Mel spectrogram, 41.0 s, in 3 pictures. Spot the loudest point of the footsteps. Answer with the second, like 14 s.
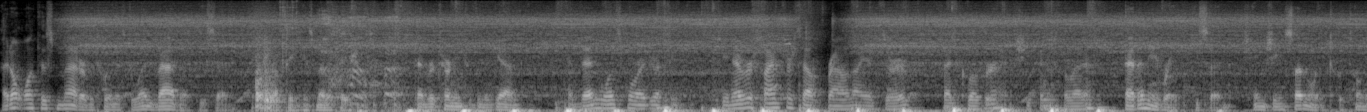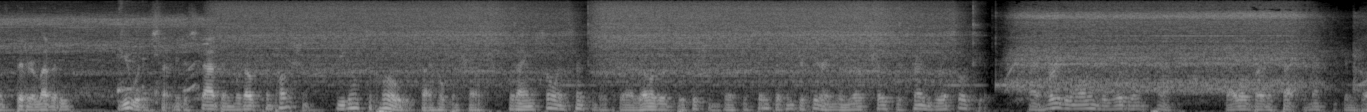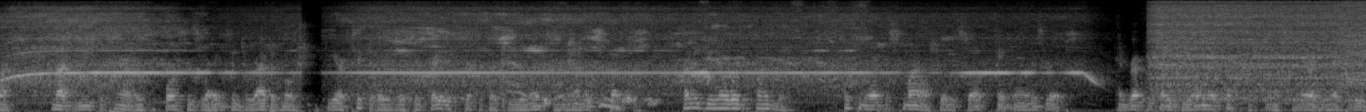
3 s.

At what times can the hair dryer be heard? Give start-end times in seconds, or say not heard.
0.0-40.9.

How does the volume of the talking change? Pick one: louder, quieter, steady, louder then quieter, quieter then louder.
quieter.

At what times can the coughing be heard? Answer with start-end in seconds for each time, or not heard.
3.0-4.2, 14.8-15.4, 32.4-33.6.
